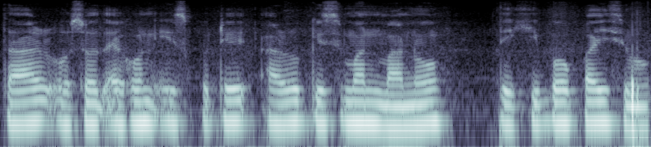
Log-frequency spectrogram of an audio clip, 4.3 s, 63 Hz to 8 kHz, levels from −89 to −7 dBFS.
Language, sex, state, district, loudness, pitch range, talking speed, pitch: Assamese, male, Assam, Sonitpur, -24 LUFS, 130-140 Hz, 110 wpm, 135 Hz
